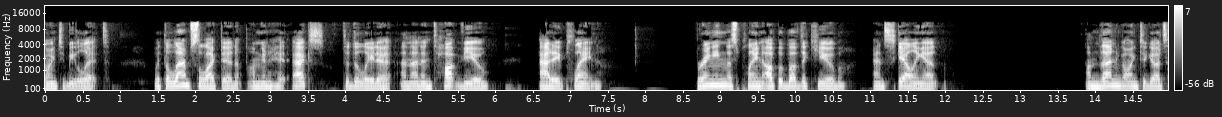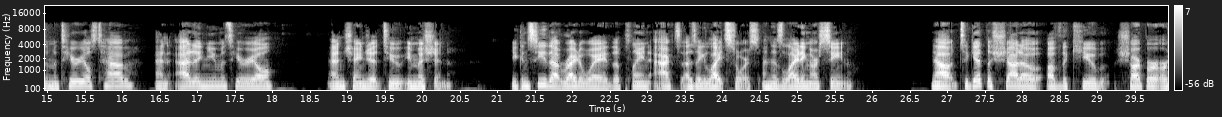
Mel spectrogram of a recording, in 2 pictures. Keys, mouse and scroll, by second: 2.8 middle click, 3.4 x, 3.9 middle click, 3.9 x, 4.9 KP_7, 5.6 shift+a, 7.9 middle click, 9.1 g, 11.3 click, 11.8 s, 13.8 click, 14.5 click, 16.8 click.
